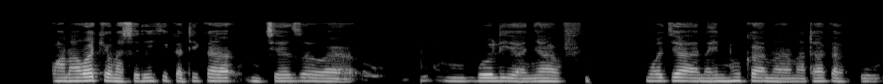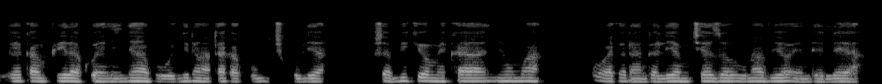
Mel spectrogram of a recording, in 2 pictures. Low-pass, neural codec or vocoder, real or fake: 7.2 kHz; codec, 16 kHz in and 24 kHz out, 2.2 kbps, FireRedTTS-2 codec; fake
